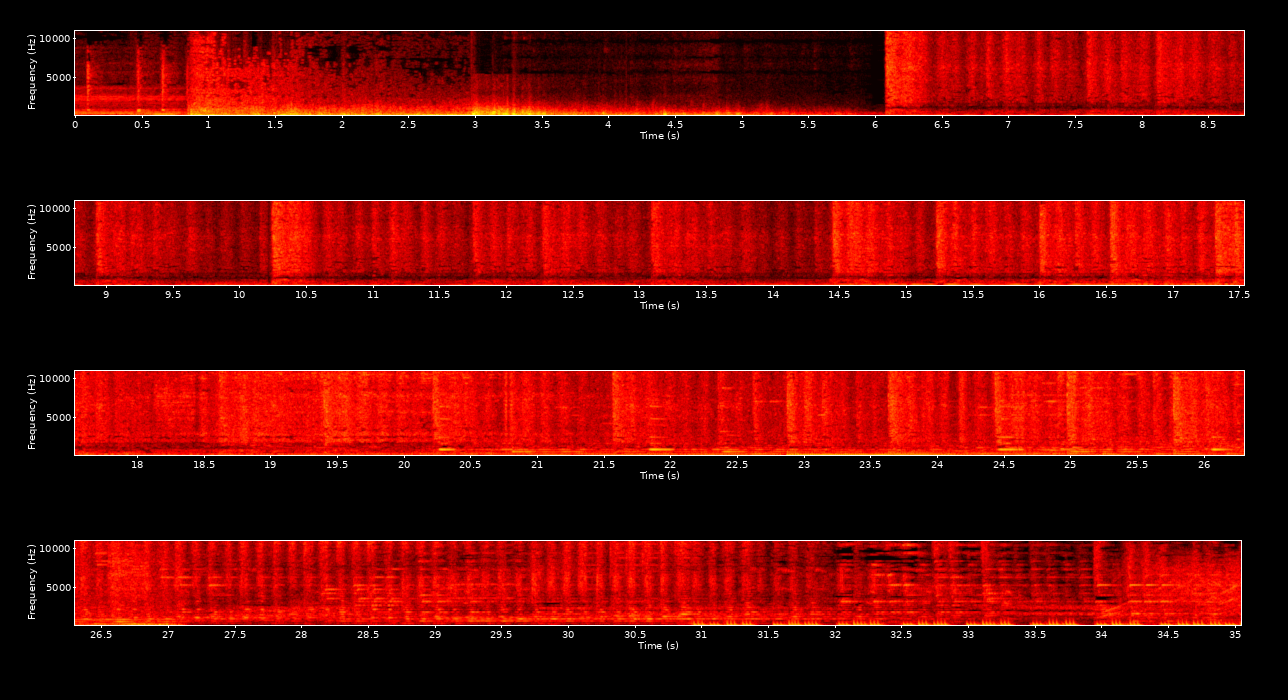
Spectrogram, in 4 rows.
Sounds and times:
Music: 0:00.0 - 0:00.9, 0:06.1 - 0:35.0.

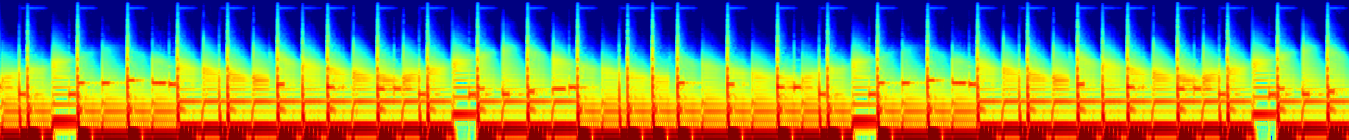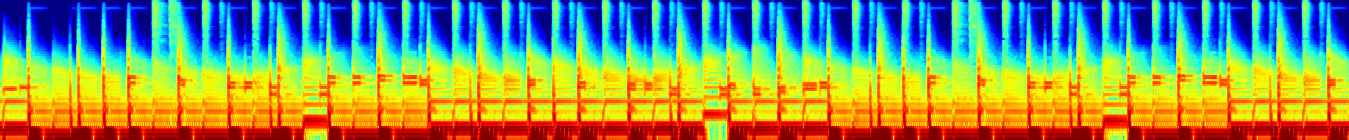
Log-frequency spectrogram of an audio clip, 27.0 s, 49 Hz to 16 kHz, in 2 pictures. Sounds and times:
Drum machine: 0:00.0 - 0:26.9
Electronica: 0:00.0 - 0:26.9.

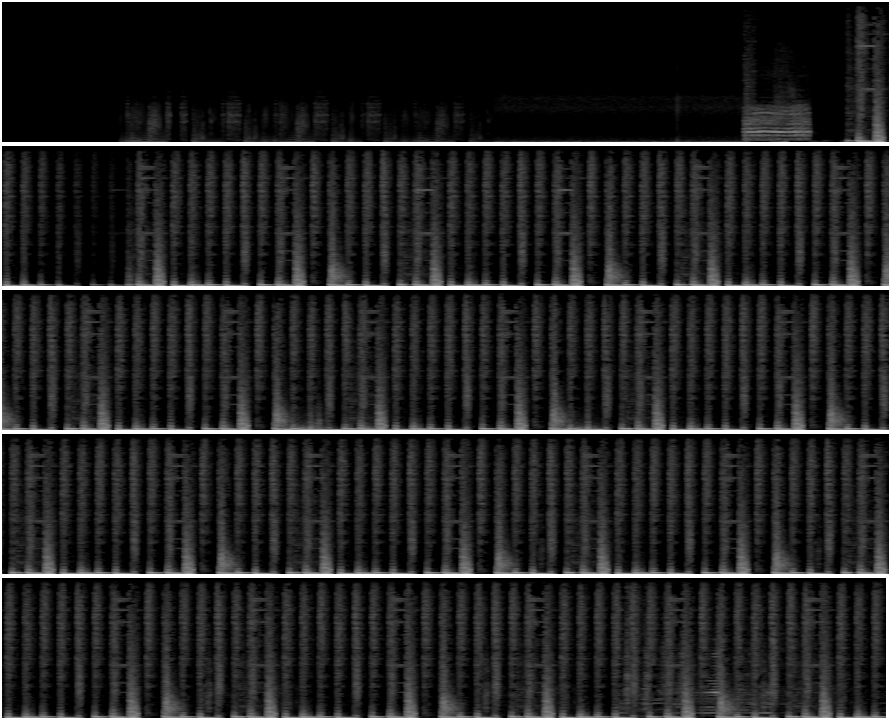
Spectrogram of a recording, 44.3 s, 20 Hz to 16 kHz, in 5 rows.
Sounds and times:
Music: 0:01.2 - 0:06.0, 0:07.4 - 0:44.3.

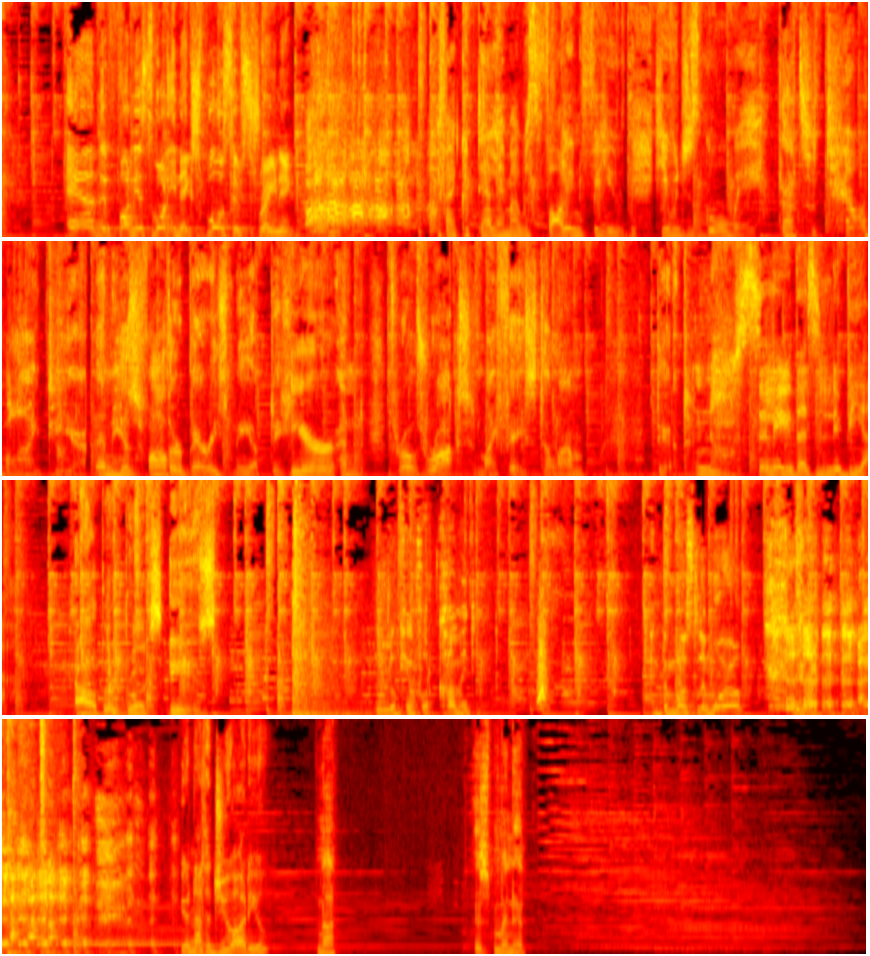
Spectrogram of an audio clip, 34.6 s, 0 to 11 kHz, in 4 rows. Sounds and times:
Harpsichord: 0:25.9 - 0:29.9.

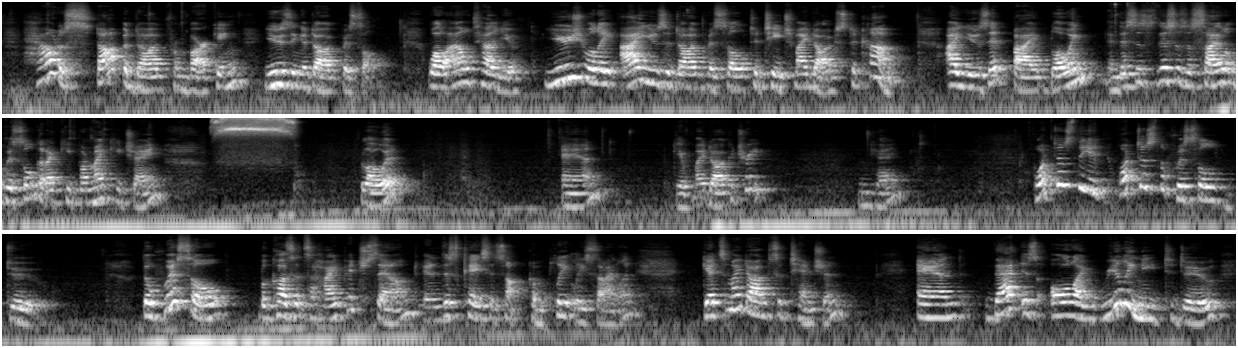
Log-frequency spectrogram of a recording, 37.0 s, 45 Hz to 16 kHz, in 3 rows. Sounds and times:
Speech: 0:00.2 - 0:14.0, 0:15.9 - 0:16.5, 0:17.9 - 0:20.1, 0:20.9 - 0:21.5, 0:22.7 - 0:25.2, 0:26.1 - 0:31.0, 0:31.7 - 0:33.2, 0:33.8 - 0:36.9.

